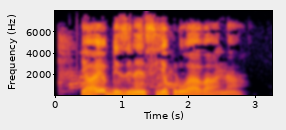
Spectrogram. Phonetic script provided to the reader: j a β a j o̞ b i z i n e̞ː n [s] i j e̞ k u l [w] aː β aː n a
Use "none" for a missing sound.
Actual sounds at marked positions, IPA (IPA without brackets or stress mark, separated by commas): s, w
